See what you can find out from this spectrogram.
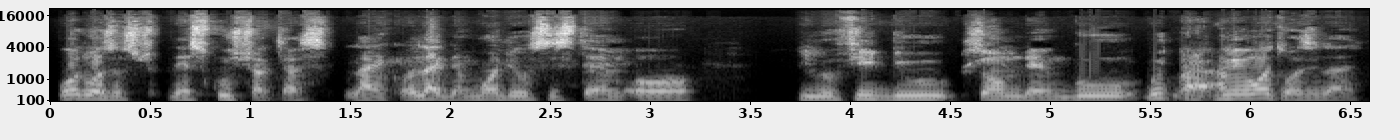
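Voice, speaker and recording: Ghanaian podcast host, chatty. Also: male voice, medium pitch, fairly quick, darkish tone, no room sound. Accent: Ghanaian English. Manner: chatty, interjecting, pidgin-flavoured asides. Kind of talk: casual podcast conversation.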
